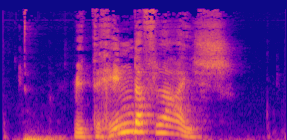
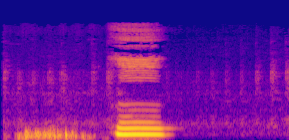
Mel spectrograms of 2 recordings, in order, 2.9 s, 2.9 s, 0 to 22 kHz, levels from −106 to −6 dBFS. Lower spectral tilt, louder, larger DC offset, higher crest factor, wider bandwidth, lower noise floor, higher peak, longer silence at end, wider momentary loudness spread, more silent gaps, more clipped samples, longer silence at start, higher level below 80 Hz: second, -4 dB/octave vs -8 dB/octave; second, -28 LUFS vs -17 LUFS; neither; about the same, 22 dB vs 18 dB; first, 17 kHz vs 10.5 kHz; about the same, -66 dBFS vs -65 dBFS; second, -8 dBFS vs -4 dBFS; second, 0.6 s vs 1.2 s; about the same, 21 LU vs 20 LU; neither; neither; about the same, 0.25 s vs 0.2 s; about the same, -48 dBFS vs -48 dBFS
